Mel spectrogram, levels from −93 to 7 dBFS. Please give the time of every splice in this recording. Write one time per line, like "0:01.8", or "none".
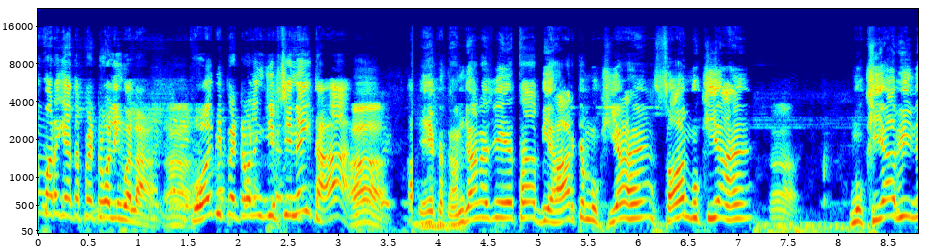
0:03.6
